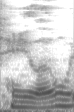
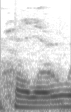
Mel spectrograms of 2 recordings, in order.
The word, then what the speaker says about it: Halo: on Linux SteamOS, which Halo is, yeah. That is a embarrassing thing to mispronounce, certainly. I guess maybe I was thinking Hollow as in like Hollow Night Live?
